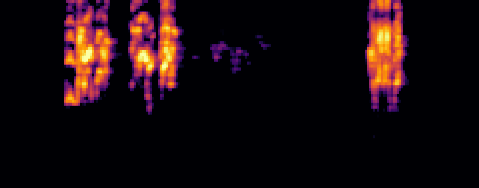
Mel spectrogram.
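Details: Two green adult peach-faced lovebirds, one red-faced, one white-faced, calling in quick harsh screechy bursts: three rasping shrieks close together, a soft twitter, then a final shrill screech.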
